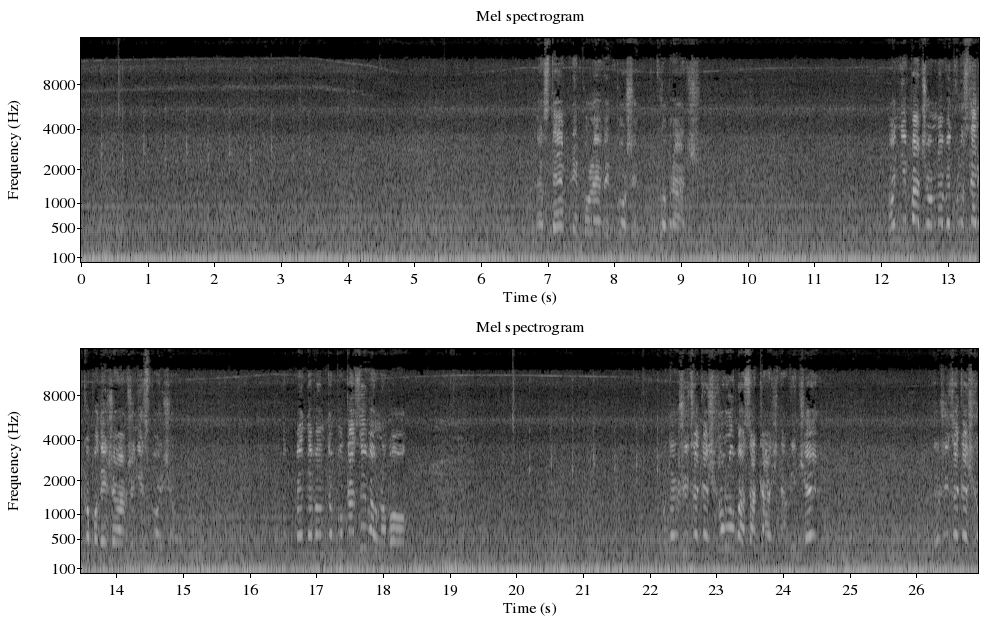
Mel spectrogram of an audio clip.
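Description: Tyres rumble steadily on a paved road.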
